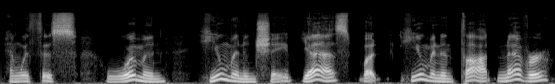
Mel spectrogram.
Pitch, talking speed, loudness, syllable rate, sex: 160 Hz, 110 wpm, -16 LUFS, 4.0 syllables/s, male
